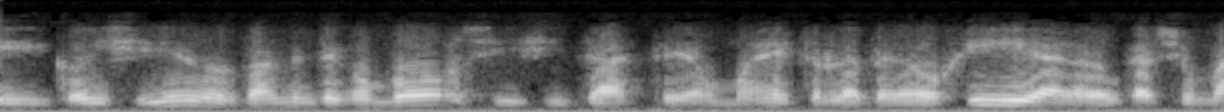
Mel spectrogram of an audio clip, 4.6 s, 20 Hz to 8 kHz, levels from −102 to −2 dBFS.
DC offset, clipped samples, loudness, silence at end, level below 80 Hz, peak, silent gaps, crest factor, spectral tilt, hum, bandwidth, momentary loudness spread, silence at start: 1%; under 0.1%; -24 LUFS; 0 s; -48 dBFS; -6 dBFS; none; 16 dB; -9 dB/octave; none; 4.1 kHz; 8 LU; 0 s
